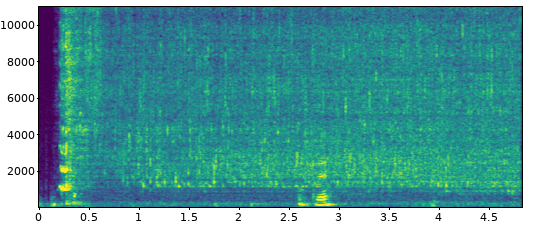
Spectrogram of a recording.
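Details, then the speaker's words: Toilet after its noisy fill valve was replaced: a strong, even hiss of water rushing into the tank at full flow, with no chatter or whistle. The new fill valve refills the bowl quickly and properly. "how much pressures coming out of here coming out a lot fast enough so it's gonna pull up the bowl a lot faster okay the bowl is filled"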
